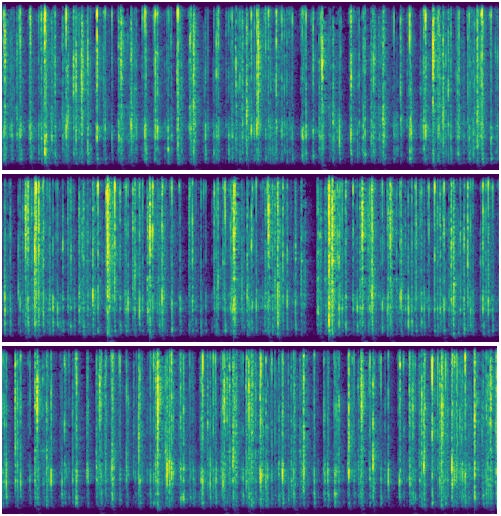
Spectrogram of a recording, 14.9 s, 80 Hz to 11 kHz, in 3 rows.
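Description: Long pink nails and fingertips type fast, at about 98 words per minute, on a full-size mechanical keyboard with white plastic keycaps on a black frame. A dense, steady stream of sharp, bright clicks and clacks with almost no low end, each keystroke short and dry. A brief pause comes just past the middle before the typing resumes.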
